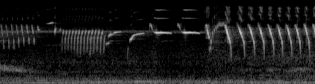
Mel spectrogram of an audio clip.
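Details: Waterslager canary singing for canary training: a soft trill and a brief buzzy patch, then clear level whistles rising in loudness into a steady series of looping notes about five per second.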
